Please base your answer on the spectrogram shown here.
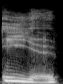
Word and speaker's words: Yiwu: So the EU, which is spelled YIWU, which is where our office is in China.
